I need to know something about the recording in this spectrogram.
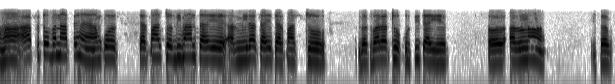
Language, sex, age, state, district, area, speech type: Hindi, female, 30-45, Bihar, Muzaffarpur, rural, conversation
